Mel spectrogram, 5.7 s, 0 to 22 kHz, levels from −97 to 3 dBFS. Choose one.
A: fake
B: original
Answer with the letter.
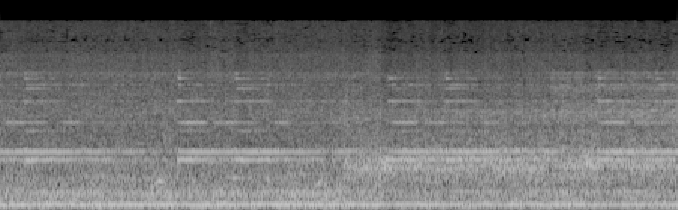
A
